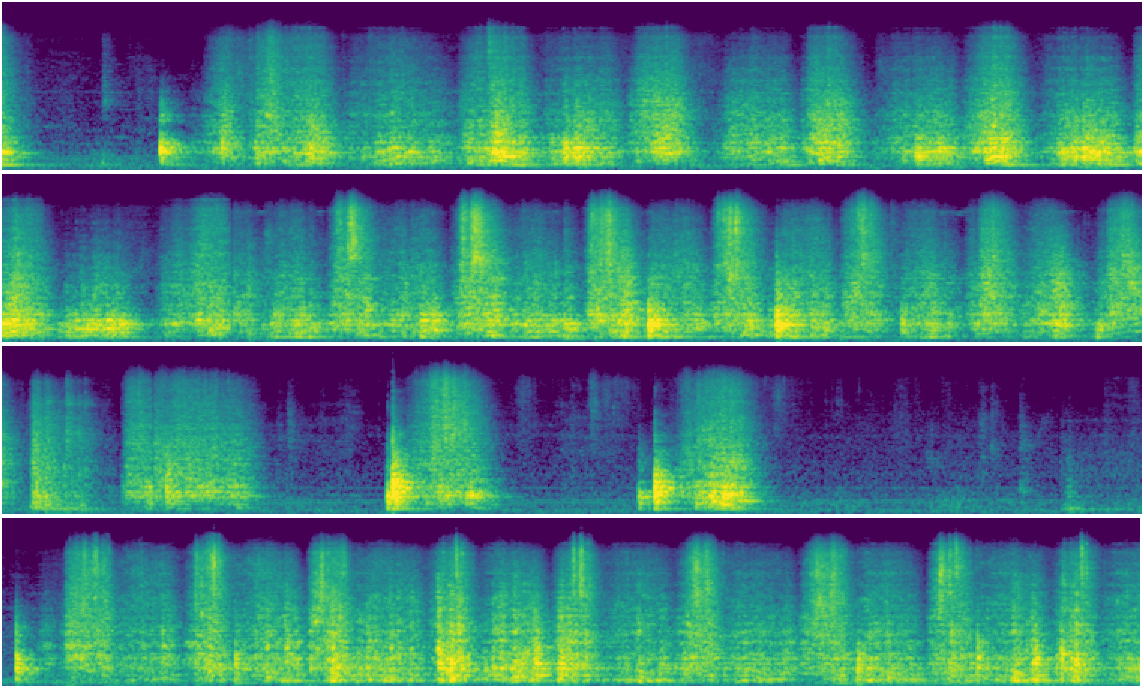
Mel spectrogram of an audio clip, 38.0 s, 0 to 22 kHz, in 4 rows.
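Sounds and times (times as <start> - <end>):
hand plane shaving wood: 1.7 - 19.2, 20.0 - 21.2, 22.4 - 23.2, 24.6 - 25.4, 28.8 - 37.9.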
